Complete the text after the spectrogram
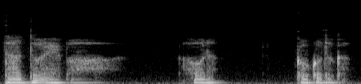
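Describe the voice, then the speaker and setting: A man plays a teasing, cocky young Kansai student in a whispered role-play, heavily acted and murmured close with soft laughter. The voice is extremely low and husky, slow, even and monotone, and the audio is narrow and tinny.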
